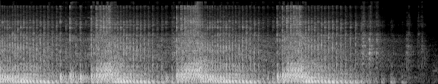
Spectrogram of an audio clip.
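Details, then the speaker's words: Customer's second SSR bike after carburetor rebuild, which previously needed starter fluid to start: the small single catches and fires, blips through three sharp revs, then shuts off. Starts and revs cleanly. Normal start and revving. "she took a little second but she's up and running no starter fluid need it iding pretty nice and good"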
